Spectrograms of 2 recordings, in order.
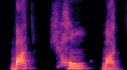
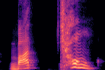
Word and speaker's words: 맏형: With more air sound, they're combined as 트. So the pronunciation is not 맏형. 부. The correct pronunciation is 맏형.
